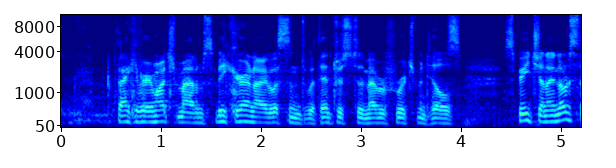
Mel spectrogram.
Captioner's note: speaking French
